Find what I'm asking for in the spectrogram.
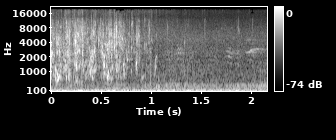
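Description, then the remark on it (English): Brief swishing and splashing of water as an orange Wilson Chaos golf ball is rinsed off in water, loudest in the first second, then settling into a faint, quiet trickle. “Wash it off.”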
